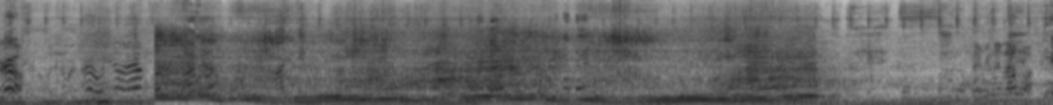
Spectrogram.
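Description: A truck engine revs hard while spinning donuts at a Trucks N Coffee meetup, with a loud, sustained roar whose pitch rises and falls as the truck circles. People talk nearby throughout.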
